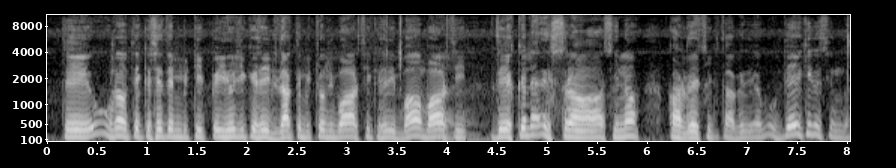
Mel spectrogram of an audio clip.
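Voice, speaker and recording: A man speaks at a high pitch with a dark, mellow tone. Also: ordinary pitch variation, dry, close sound with no echo. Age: 80s+. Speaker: retired schoolteacher. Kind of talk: interview answer.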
